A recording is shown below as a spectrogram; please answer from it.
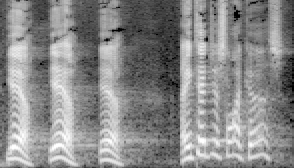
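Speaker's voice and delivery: ordinary delivery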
